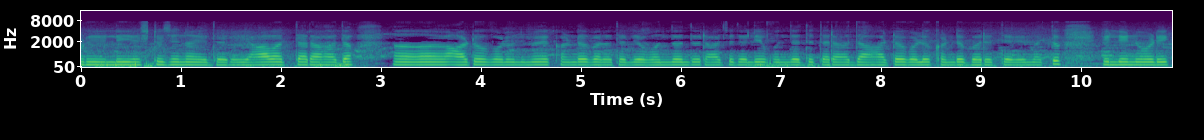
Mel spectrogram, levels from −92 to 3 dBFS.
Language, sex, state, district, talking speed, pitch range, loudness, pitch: Kannada, female, Karnataka, Bellary, 110 wpm, 175-180 Hz, -26 LUFS, 175 Hz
